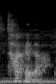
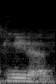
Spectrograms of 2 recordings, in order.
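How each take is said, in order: First: The name is said with a Japanese pronunciation. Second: The name is said with an American pronunciation. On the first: The speaker calls it right. "That's how you say it in Japanese" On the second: The speaker calls it wrong. "I guess we had to Americanize it"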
